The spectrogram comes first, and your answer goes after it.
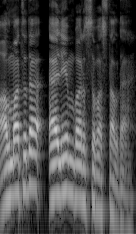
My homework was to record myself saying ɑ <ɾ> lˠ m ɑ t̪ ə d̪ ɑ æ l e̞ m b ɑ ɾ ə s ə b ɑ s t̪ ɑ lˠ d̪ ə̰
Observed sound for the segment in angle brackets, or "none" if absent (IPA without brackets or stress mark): none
